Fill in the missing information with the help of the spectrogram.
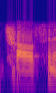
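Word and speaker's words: Traulsen: My name is Hugh, H-U-G-H, last name Charlson is spelled T like Tom, then R-A-U-L-S like Sam, E like Edward, N like Nancy, and then after my name, just put the words on manifesting your future.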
